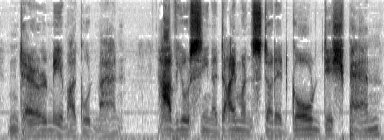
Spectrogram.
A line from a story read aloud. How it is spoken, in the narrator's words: the Frogman approached, and said with a haughty croak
